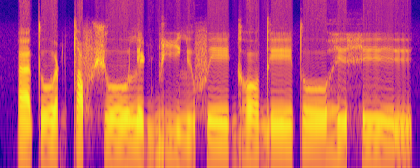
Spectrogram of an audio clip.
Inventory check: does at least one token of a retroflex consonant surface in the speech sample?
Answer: yes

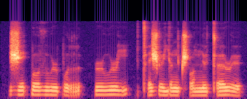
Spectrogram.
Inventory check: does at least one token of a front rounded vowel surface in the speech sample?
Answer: yes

